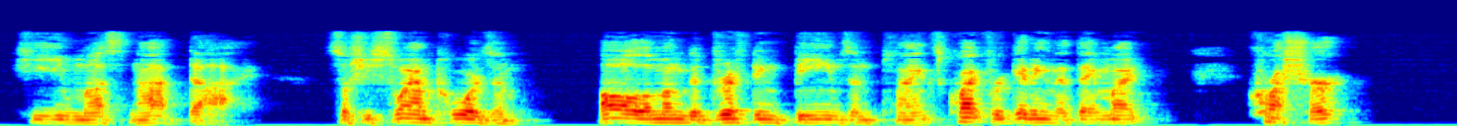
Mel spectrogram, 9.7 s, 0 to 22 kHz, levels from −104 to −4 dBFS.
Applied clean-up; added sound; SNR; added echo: none; none; none; reverberation time 0.2 s.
